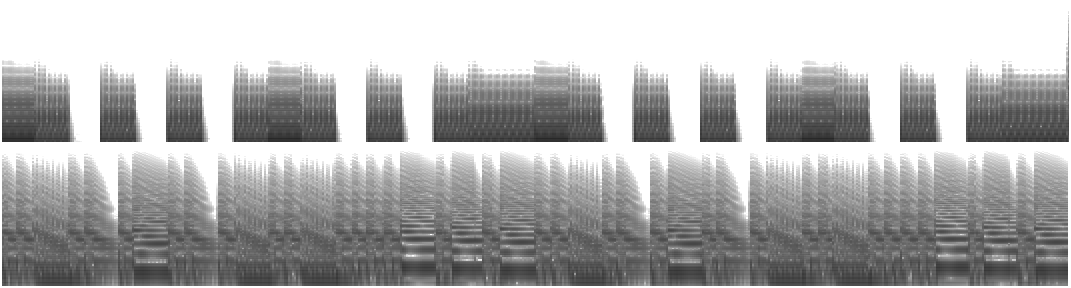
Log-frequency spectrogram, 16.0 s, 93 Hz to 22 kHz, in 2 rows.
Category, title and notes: Music > Other
fragment 2 - 120 BPM
Fragment of an unfinished song with the drums removed. Use for whatever you feel like.
fragment, synthesizer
